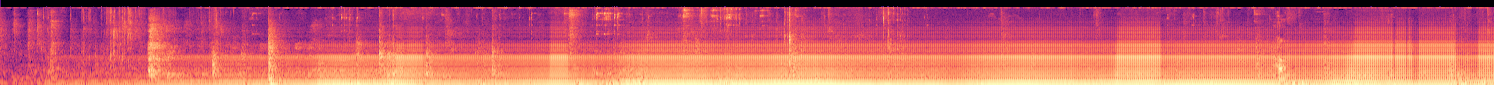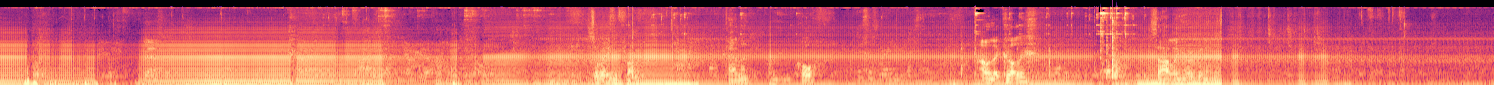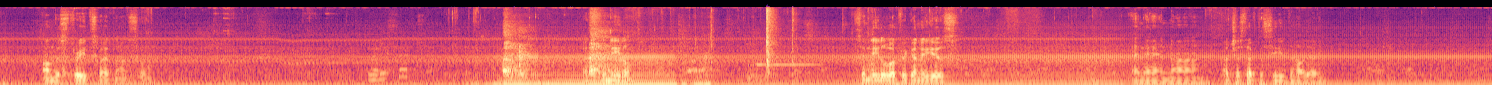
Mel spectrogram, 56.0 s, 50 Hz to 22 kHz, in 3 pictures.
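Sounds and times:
tattoo machine buzzing: 0.8s - 56.0s.

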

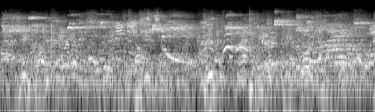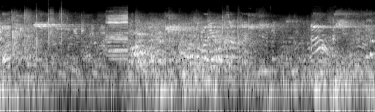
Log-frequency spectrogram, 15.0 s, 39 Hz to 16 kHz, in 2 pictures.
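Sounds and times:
voices echoing in gym: 0.0s - 15.0s
sneakers squeaking on floor: 0.2s - 6.2s, 7.0s - 10.1s, 12.4s - 14.9s.

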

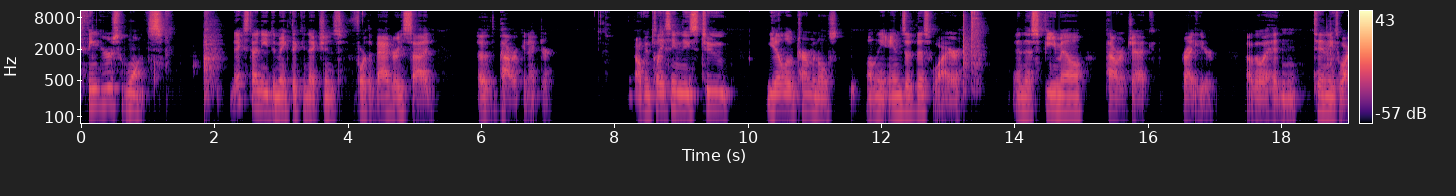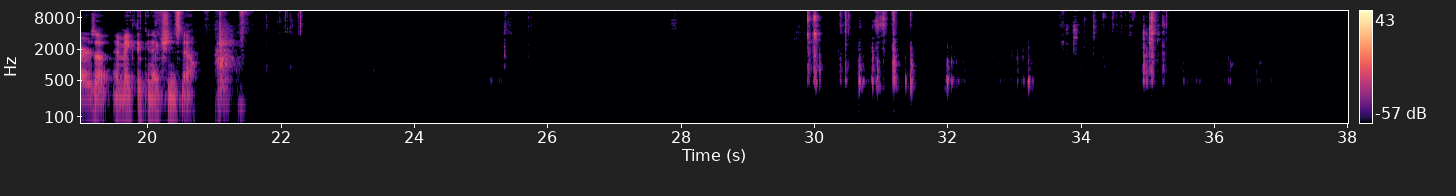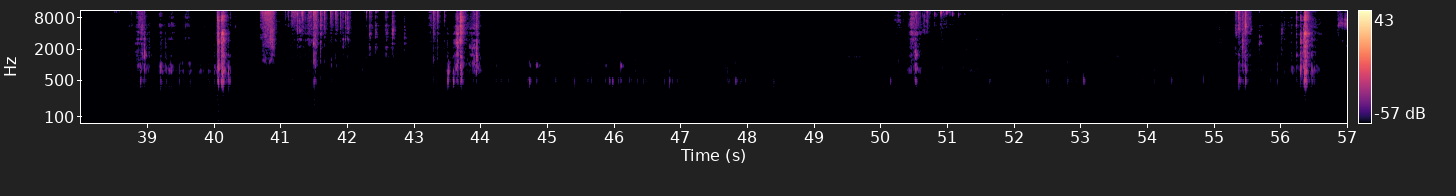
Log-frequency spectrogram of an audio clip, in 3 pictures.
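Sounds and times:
man talking: 0.0s - 1.4s, 2.2s - 5.3s, 6.0s - 7.1s, 8.2s - 13.2s, 14.0s - 20.8s.

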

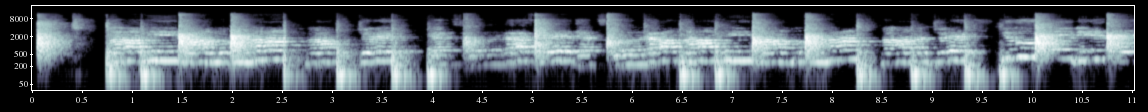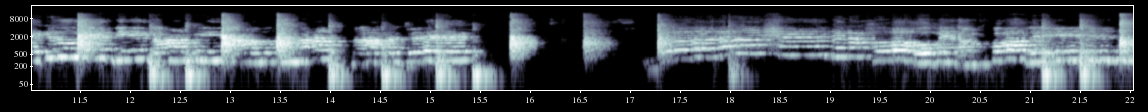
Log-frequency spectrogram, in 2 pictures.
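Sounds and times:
hand claps: 0.0s - 0.7s, 1.4s - 2.2s, 4.3s - 8.0s, 10.0s - 11.7s, 12.9s - 13.7s, 15.8s - 17.5s
woman singing: 0.8s - 15.5s, 17.3s - 22.0s.

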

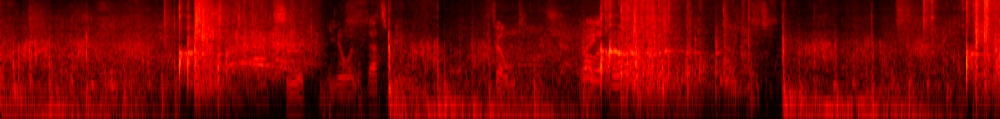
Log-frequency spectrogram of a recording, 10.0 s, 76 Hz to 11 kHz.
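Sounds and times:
bowling ball hitting pins: 0.0s - 2.9s, 3.9s - 10.0s.

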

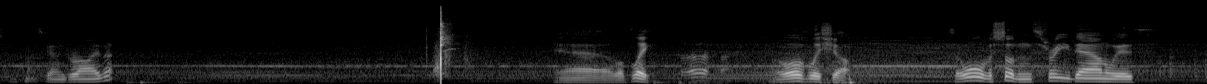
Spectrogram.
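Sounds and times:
faint steady hum: 0.0s - 12.0s
golf ball crack: 4.2s - 4.9s
golf club swish: 4.4s - 4.7s.

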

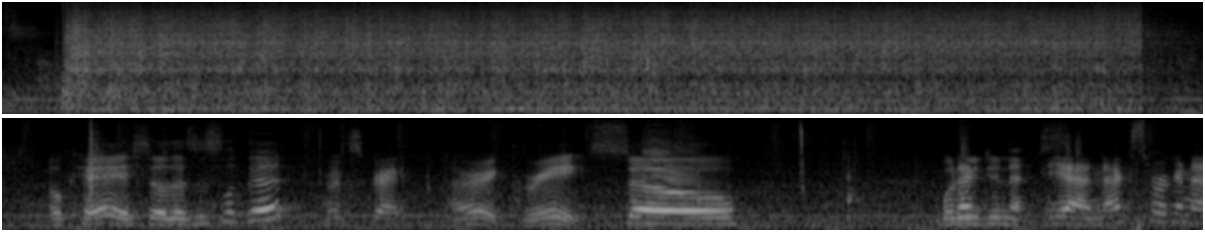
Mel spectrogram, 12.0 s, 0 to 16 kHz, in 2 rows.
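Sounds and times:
food processor grinding: 0.3s - 5.8s.

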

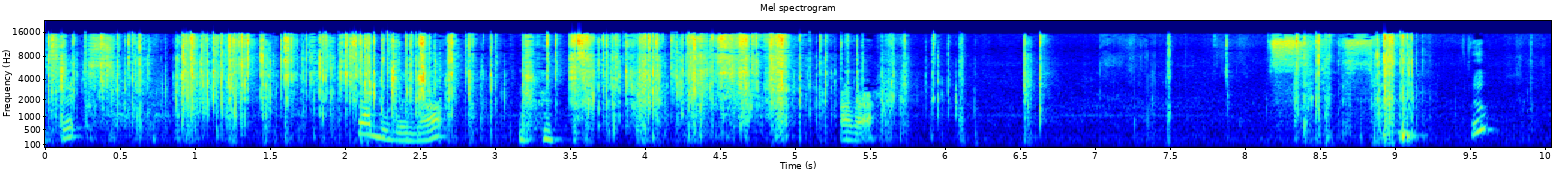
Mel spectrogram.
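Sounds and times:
foil packet crinkling and tearing: 0.0s - 6.7s, 8.2s - 9.2s.

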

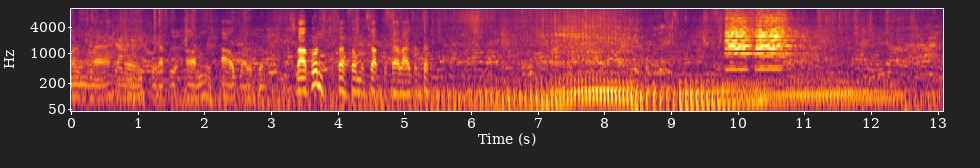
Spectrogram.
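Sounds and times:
engine rumbling: 5.4s - 13.0s
vehicle horn toots: 9.8s - 11.1s.

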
